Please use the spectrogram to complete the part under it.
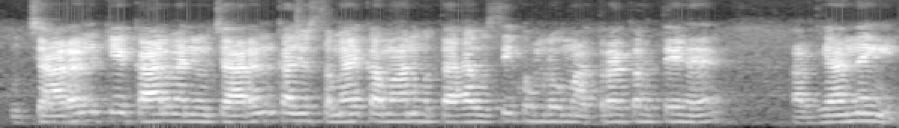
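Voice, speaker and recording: Recorded in a classroom through a distant, tinny, phone-like mic in an echoey room, a male teacher with a voice on the high side explains a lesson. He has a Bihari Hindi accent, repeats definitions, and draws out sounds, with a bit of hiss or hum audible.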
